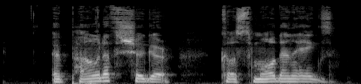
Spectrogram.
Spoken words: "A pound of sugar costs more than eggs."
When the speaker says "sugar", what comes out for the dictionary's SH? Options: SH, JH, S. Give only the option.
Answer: SH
